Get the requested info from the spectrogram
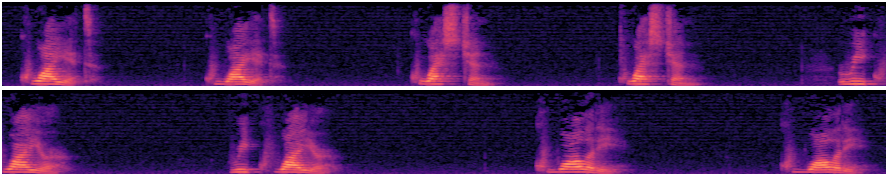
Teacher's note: When we have words that are spelled with Q-U, they're pronounced as KW. So there's a little W sound in here.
